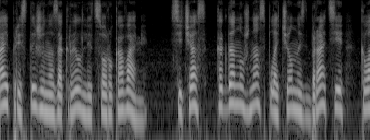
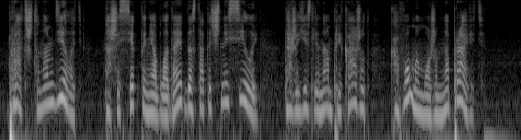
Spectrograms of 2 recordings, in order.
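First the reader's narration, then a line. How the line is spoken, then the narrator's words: Frightened whisper. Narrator (Russian): Цанхай испуганно зашептал Тантай Цзиню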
